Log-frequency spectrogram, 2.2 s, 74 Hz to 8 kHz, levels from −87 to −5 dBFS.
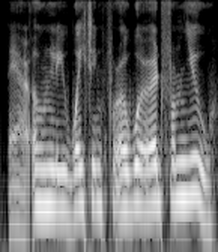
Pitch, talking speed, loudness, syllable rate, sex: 165 Hz, 245 wpm, -18 LUFS, 6.1 syllables/s, female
